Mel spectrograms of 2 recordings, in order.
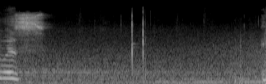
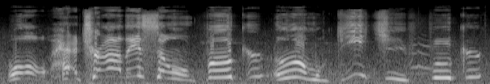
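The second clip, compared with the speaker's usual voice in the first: mock a lazy villain's fight taunts; generic bandit taunt; 6 semitones higher than usual. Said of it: "ten seconds later".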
